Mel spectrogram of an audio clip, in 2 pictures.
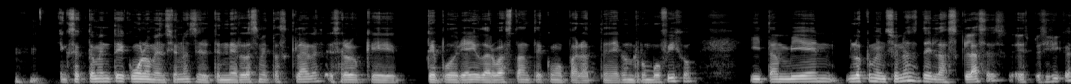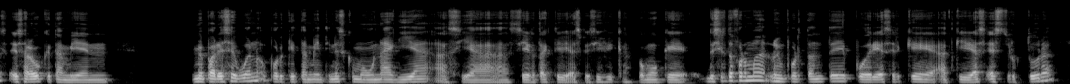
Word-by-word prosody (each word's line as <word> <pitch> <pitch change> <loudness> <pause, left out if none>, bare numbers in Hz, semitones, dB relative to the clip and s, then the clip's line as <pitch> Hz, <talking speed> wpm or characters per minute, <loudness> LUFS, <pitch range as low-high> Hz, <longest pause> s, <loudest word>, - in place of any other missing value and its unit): Ujú. 60 - -10 0.2
Exactamente 135 +2 +2
como 130 -1 +6
lo 125 - +6
mencionas, 115 +3 -1
el 105 -3 -1
tener 105 +1 +1
las 110 +1 +2
metas 110 -1 -5
claras 125 +4 -2
es - - -5
algo 110 0 +2
que, 100 -1 -1 0.2
te 110 - +4
podría 110 0 +2
ayudar 110 -1 +4
bastante 110 0 0
como 105 -1 -4
para 95 -2 -3
tener 100 +1 -4
un 110 -1 0
rumbo 105 +1 0
fijo. 150 +6 -2 0.5
Y 125 -1 +2
también, 130 +3 +2
lo 140 +1 +4
que 150 - -3
mencionas 140 +5 +2
de 140 -3 +3
las 110 -2 -1
clases 110 -6 0
específicas 115 -2 -4
es 125 - +1
algo 125 +3 +5
que - - -4
también 105 -1 -2 0.8
me 135 0 +3
parece 130 0 +5
bueno, 155 +5 0
porque 125 -1 -2
también 115 -1 -2
tienes 125 +3 -2
como 120 -3 -2
una 110 +1 +1
guía 120 +3 0
hacia 105 -4 -4
cierta 105 +1 -1
actividad - - -2
específica, 115 -1 -7
como 110 0 -2
que, 110 -1 -1 0.2
de 135 -1 -1
cierta 175 +6 +1
forma, 180 0 +3
lo 155 - 0
importante 135 +1 -1
podría 115 -4 +2
ser 120 +2 -8
que 120 -4 +1
adquirieras 110 0 -1
estructura 130 +5 -1
115 Hz, 170 wpm, -23 LUFS, 110-130 Hz, 0.8 s, como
